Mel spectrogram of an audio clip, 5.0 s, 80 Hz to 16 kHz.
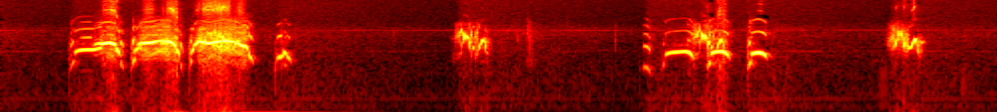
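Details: At a Kent Island, Maryland nest on 26 July 2018, an osprey gives a loud, drawn-out, ringing whistled call, followed by a few scattered sharp chirps and a short double whistle.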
